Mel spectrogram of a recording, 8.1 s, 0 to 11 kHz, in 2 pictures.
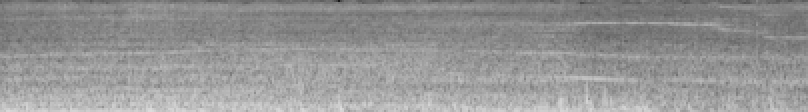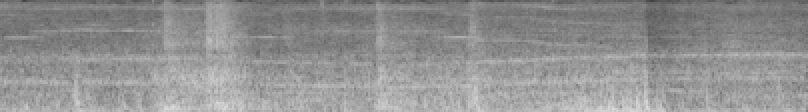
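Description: A Caterpillar 992C wheel loader working, with a heavy engine rumble and thin high squeals that drift slowly in pitch. About five seconds in there is a loud rush as the raised bucket tips its load into the truck.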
